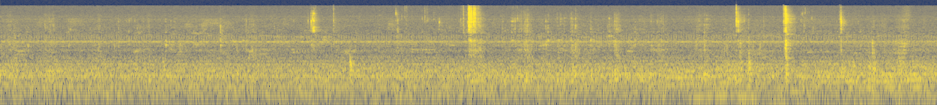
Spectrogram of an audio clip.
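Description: Close-miked chewing of loaded tortilla-chip nachos: wet, squishy mouth sounds with a few sharp mouth clicks, the loudest about six seconds in and about ten and a half seconds in.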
